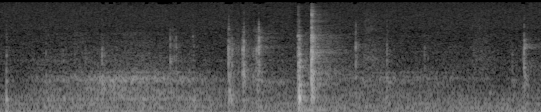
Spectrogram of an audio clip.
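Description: Typing on a computer keyboard, a short burst of light key clicks with a couple of sharper taps near the middle, close but quiet, with no talking.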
